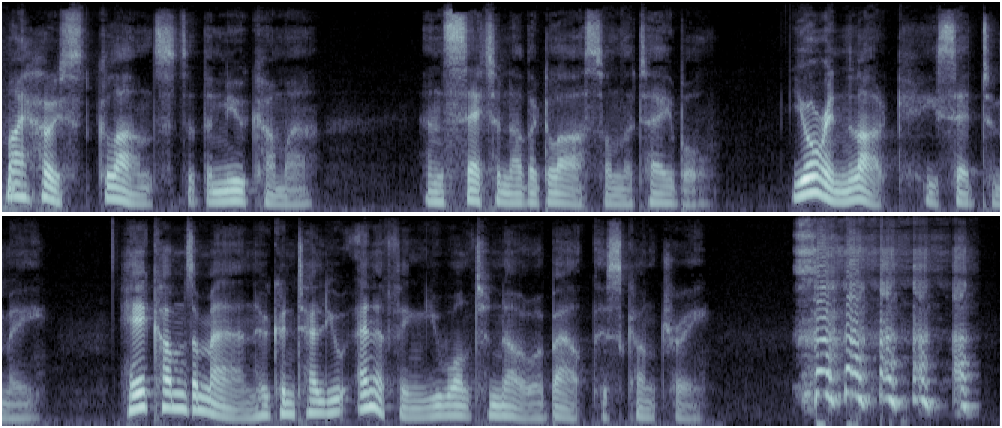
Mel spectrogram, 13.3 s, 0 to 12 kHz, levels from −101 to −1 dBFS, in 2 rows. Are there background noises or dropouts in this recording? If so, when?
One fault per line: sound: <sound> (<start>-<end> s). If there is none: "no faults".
sound: laugh (11.9-13.2 s)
